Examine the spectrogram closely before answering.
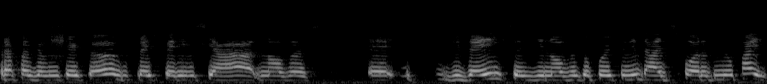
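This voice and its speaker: A normal speaking voice at a moderate pace. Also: woman. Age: 20s. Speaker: barista, immigrant. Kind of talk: interview.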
